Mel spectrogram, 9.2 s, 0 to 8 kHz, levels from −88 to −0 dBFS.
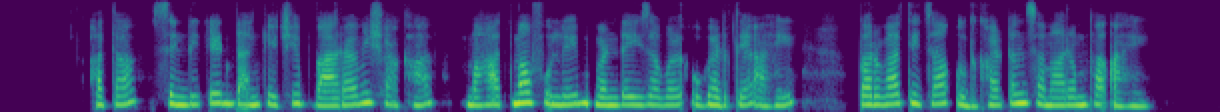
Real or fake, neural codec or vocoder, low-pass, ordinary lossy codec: fake; codec, 44.1 kHz, 2.6 kbps, SNAC; 7.2 kHz; none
